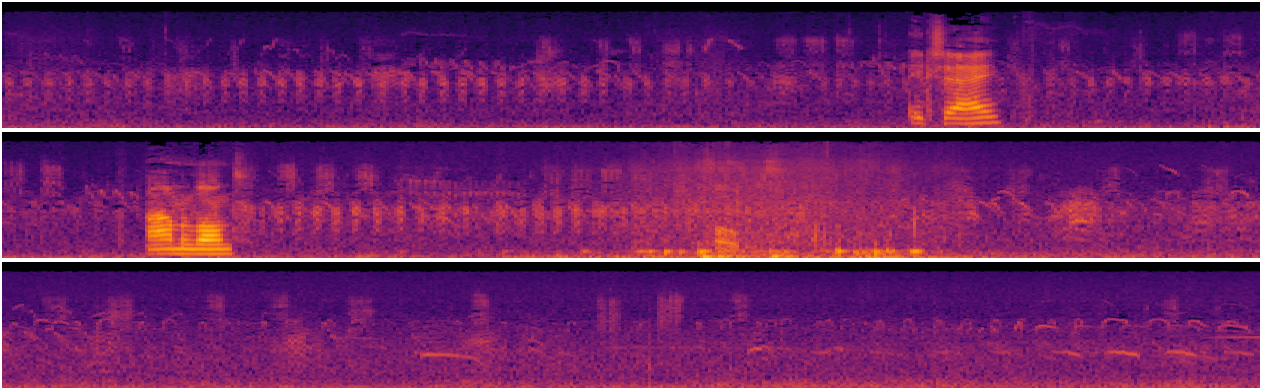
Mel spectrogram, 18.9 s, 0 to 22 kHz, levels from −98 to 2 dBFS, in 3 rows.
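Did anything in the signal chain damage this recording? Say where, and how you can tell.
Yes. At the codec or storage stage, repeated frames: one compressed block was written twice, so the decoder plays it again from 14.25 to 14.27 s. It's heard as a brief stutter, lengthening the sound by 21.3 ms, which fits a single frame.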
